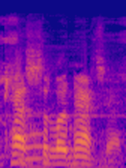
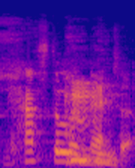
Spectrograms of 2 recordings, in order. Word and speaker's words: Castellaneta: It's Dan Dan Castellaneta. Castellaneta. Okay. I had problems with that as well Yeah. because I thought of castanets. Yeah. So yeah, Flux is Castellaneta, right? Yeah. Dan Castellaneta.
